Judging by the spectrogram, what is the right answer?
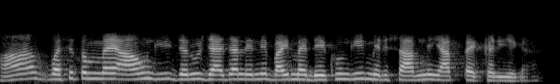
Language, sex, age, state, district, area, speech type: Hindi, female, 30-45, Uttar Pradesh, Ghazipur, rural, conversation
